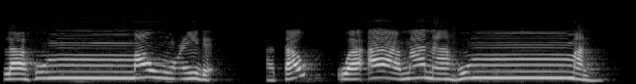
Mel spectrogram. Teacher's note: Jadi seolah-olah ada tasydid. Nah, kadarnya kita sempurnakan bunyi mimnya, kemudian dengungkan, disertai dengan dengung. Dengung itu adalah kadar gunnahnya kita lamakan. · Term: al-idgham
